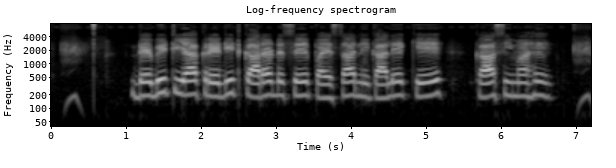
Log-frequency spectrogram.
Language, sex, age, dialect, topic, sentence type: Chhattisgarhi, male, 18-24, Eastern, banking, question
